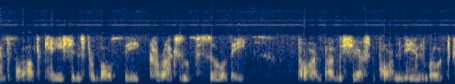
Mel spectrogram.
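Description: Speech only: a man talking in a recorded interview clip, his voice thin and band-limited like a telephone line.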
